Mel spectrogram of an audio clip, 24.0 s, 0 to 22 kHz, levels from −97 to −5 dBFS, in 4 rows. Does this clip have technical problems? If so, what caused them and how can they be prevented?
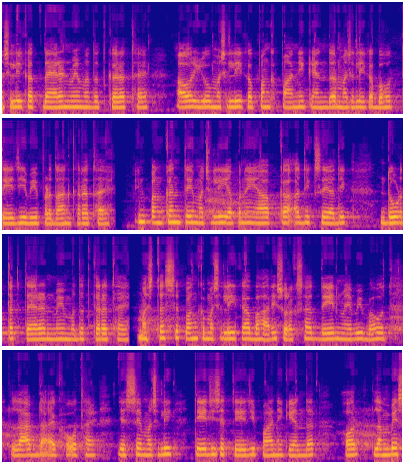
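Yes: throughout, the speech sounds rough and grainy, with tones smeared into noise despite content reaching about 20.1 kHz, likely from Opus compression in its CELT music mode at a low bitrate, which fits roughly 16 kbps. Encoding speech at a higher Opus bitrate, or letting the encoder use its speech mode, would prevent this damage.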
